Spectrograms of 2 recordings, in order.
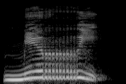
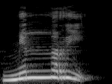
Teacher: Jadi suara N hilang, masuk ke suara R. Jadi bacaan yang benar mirri, bukan minri. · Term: idgham bila guna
